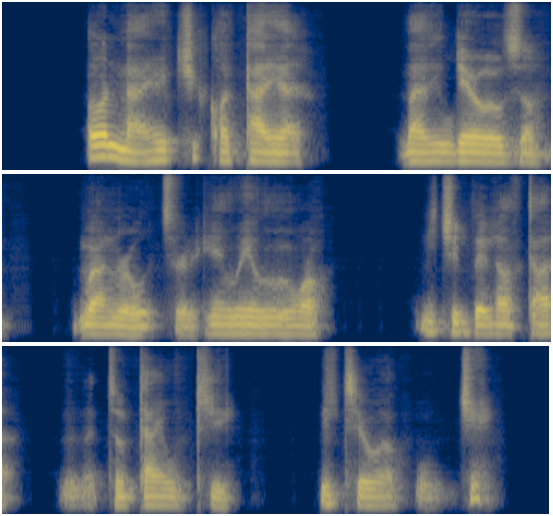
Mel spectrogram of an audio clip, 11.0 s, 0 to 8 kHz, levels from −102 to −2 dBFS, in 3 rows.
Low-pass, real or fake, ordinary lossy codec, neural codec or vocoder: none; fake; none; codec, 16 kHz, 0.5 kbps, FreqCodec, larger model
